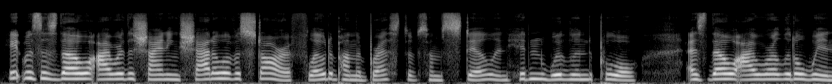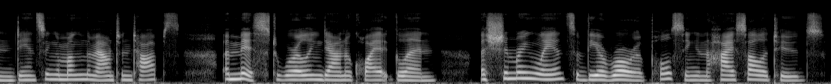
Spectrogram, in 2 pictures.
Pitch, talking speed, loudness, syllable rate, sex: 220 Hz, 190 wpm, -18 LUFS, 5.0 syllables/s, female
